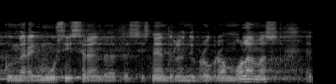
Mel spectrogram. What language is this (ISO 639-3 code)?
est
